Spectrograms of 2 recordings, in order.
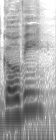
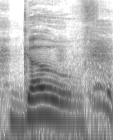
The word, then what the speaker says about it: Gove: do you spell your last name is it GOI go pronouncing it people do that go it's Gove so we're sitting here at guess where back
